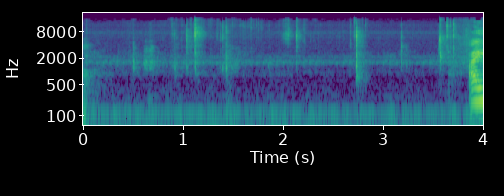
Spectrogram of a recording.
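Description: Faint, scattered small clicks and ticks of a metal weeding hook picking at and lifting cut adhesive vinyl on a plastic cutting mat, the clearest tick about two-thirds of the way through.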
